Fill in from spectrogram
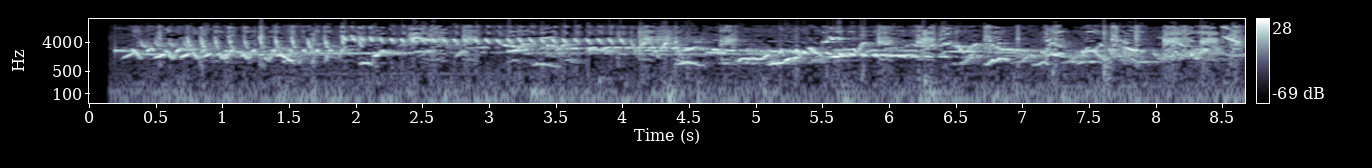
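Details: White-rumped shama, a captive-bred F1 bird, singing a varied, rich song: rapid mixed phrases of whistles, chattering notes and warbled slurs, continuous and loud throughout.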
